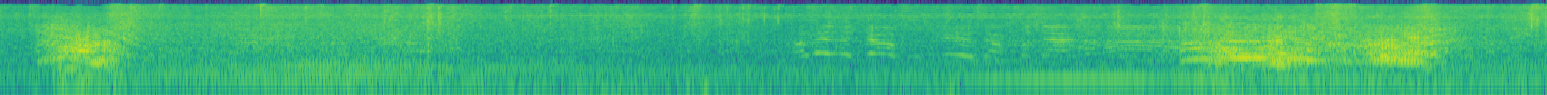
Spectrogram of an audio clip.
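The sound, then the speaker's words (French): Two elephants at the edge of a road near the village of Serédou let out deep, roaring rumbles: one loud burst at the start and a longer one near the end, over a steady low engine drone with faint voices in between. “Les deux éléphants se trouvent juste au bord de la route, à proximité du village.”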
